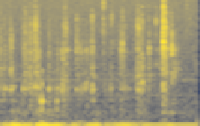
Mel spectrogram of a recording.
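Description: Irregular light clicks and ticks of a screwdriver turning a screw out of a Lortone rotary tumbler's sheet-metal cover, with small taps of the metal case being handled.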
